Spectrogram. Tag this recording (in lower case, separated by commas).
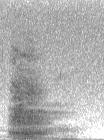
gasp, breathing, respiratory sounds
